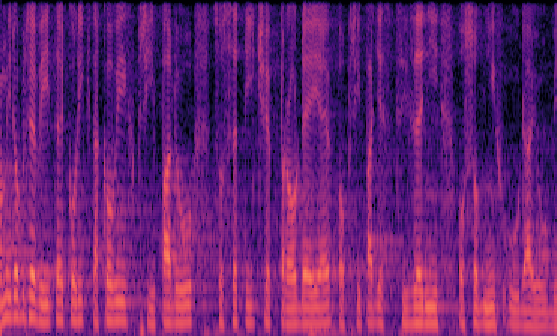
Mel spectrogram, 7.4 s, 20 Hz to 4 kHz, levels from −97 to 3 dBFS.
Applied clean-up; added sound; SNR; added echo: none; none; none; none.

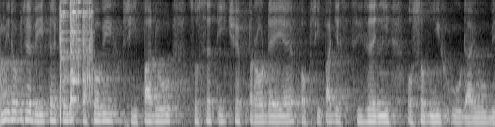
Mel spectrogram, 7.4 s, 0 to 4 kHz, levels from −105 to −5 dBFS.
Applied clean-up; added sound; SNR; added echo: none; Coin (dropping); -4 dB; reverberation time 0.7 s.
